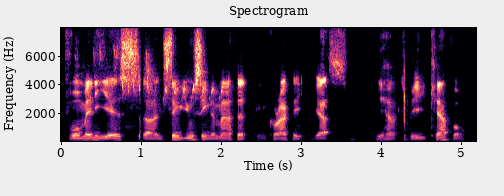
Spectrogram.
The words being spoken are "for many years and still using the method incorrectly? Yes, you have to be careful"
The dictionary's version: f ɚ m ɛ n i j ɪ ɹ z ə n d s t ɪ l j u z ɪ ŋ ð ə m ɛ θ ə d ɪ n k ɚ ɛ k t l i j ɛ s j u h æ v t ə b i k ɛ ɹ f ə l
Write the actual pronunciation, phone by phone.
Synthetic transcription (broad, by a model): f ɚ m ɛ n i j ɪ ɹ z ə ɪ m s t ɪ l j u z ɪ ŋ ð ə m ɛ θ ə d ɪ n k ɚ ɛ k t l i j ɛ s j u h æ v t ə b i k ɛ ɹ f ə l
